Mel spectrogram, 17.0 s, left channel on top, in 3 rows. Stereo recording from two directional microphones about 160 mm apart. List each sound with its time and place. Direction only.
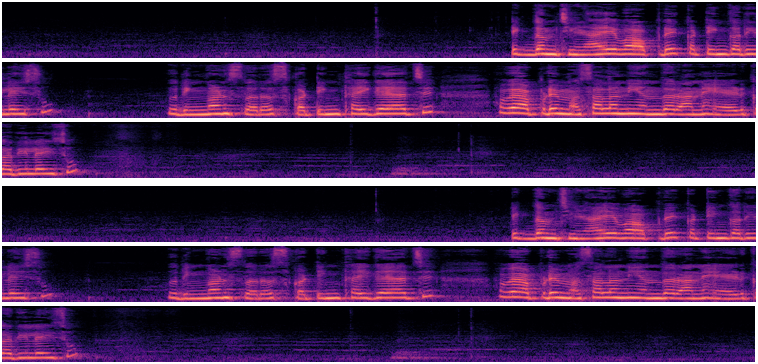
3.8 s a woman's voice: 20° left (ahead or behind)
7.1 s a woman's voice: 15° left (ahead or behind)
